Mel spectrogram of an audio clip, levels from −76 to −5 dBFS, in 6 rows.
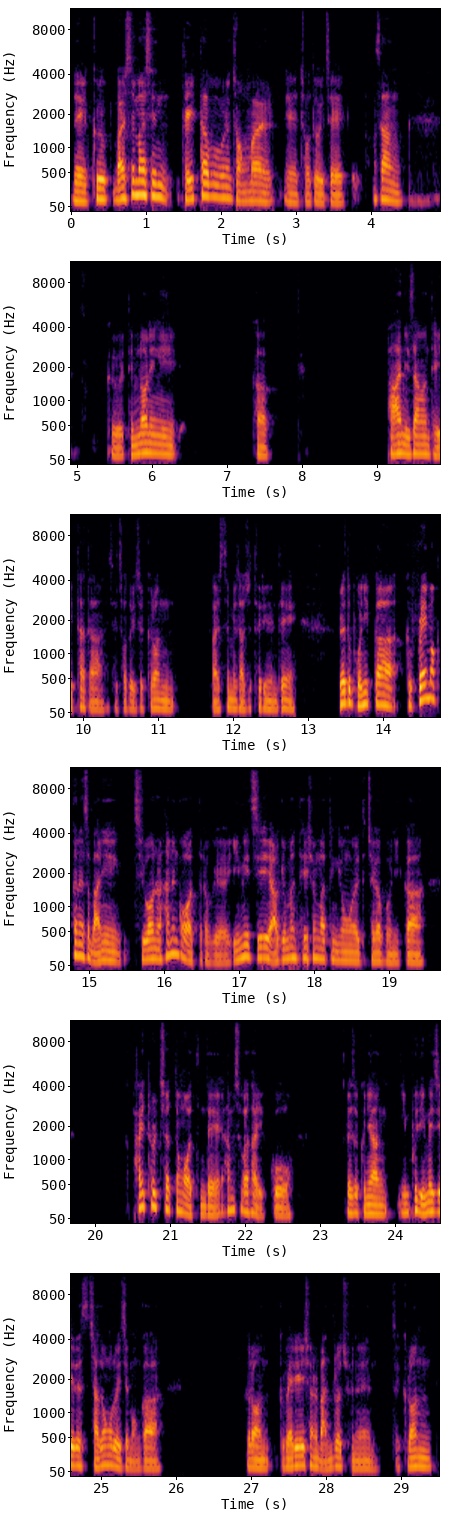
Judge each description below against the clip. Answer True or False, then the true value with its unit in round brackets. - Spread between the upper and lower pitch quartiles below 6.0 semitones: True (5.3 semitones)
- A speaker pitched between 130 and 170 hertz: False (105 Hz)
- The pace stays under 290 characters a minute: False (315 characters per minute)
